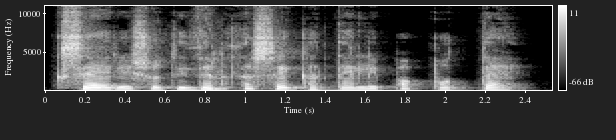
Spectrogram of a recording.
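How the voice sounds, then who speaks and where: Woman doing a soft-spoken timid young woman. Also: on the high side, steady tone, slightly rough, voice pushed up. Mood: gentle. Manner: soft, anxious, hurried.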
